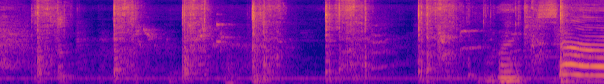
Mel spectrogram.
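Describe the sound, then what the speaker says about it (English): A spoon stirs banana pudding and Cool Whip in a bowl, making a steady run of about seven rhythmic scraping, clinking strokes, close and fairly quiet. "So now we're going to stir this up."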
